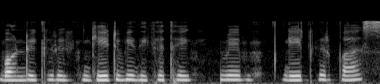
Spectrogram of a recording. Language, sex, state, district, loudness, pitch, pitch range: Sadri, female, Chhattisgarh, Jashpur, -18 LUFS, 205 Hz, 200-215 Hz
